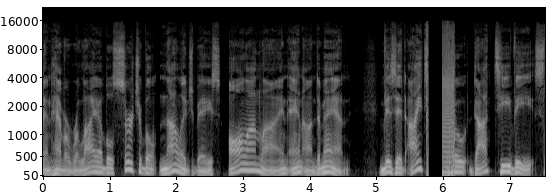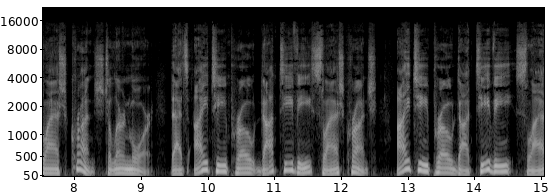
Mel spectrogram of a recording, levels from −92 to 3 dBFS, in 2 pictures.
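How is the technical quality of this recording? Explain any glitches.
The recording has one glitch, a cable pulled and plugged in, from 5.76 to 6.17 s. A live connection breaks with a pop and the speech drops to near silence for about 0.37 s. As the plug goes back in, only its tip touches first, picking up about 0.16 s of 60 Hz mains buzz before a second pop restores the signal.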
